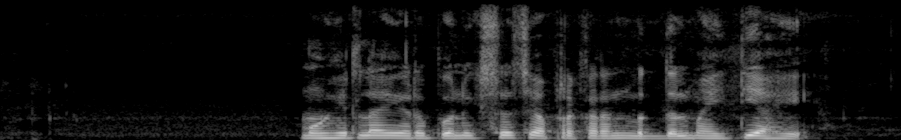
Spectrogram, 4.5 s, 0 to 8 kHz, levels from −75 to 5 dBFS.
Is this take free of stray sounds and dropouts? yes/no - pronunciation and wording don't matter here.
yes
